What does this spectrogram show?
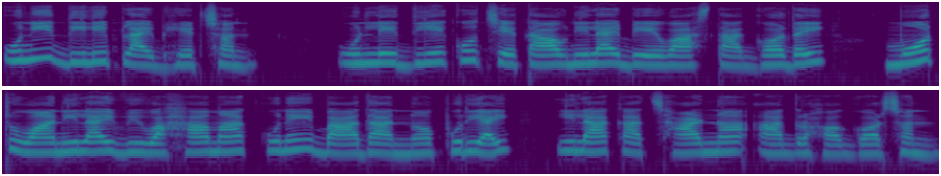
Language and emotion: Nepali, neutral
